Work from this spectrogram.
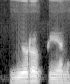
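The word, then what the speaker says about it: European: इसी तरह जो यूरोपियन है इसमें भी yu की साउंड यानी कॉन्सोनेंट साउंड निकलती है.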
